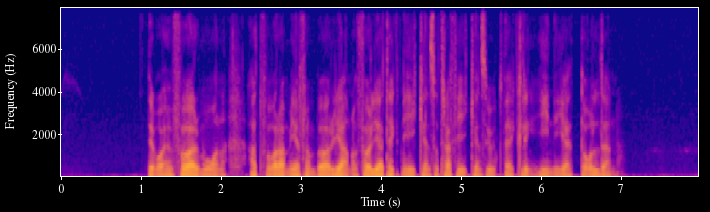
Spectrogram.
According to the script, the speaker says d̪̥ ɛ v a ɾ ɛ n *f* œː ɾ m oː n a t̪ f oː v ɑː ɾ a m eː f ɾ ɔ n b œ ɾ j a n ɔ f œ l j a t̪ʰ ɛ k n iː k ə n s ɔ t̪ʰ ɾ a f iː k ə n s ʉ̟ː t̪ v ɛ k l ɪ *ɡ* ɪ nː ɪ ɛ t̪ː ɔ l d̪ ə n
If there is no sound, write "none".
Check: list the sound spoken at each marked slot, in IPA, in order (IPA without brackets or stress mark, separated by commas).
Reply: f, ŋ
